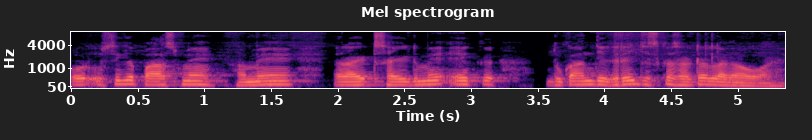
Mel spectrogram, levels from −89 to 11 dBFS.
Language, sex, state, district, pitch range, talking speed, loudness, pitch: Hindi, male, Bihar, East Champaran, 125-140 Hz, 215 wpm, -22 LUFS, 135 Hz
